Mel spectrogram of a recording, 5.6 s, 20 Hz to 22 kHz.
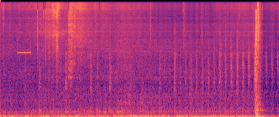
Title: COLD START diesel at -15,1°C with a very strong knocking sound, egr off 2.0 hdi #rybin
